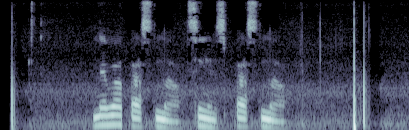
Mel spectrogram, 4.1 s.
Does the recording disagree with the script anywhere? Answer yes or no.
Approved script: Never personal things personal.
no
